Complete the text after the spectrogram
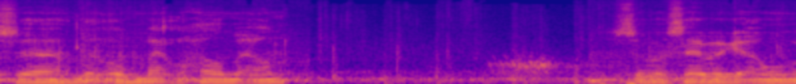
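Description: Footsteps thud quickly on wooden steps.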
